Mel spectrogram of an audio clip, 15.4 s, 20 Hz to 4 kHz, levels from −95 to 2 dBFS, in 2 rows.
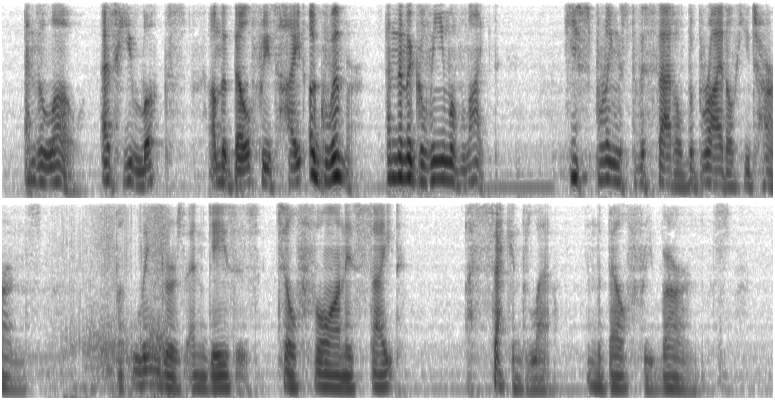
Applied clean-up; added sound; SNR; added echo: none; Squeak; 17 dB; reverberation time 0.3 s.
